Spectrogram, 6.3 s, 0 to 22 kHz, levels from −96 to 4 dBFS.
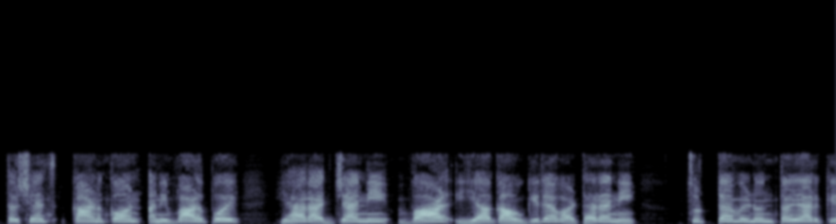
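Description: Dolby Digital compression runs throughout the speech, with nothing above 7 kHz. The band has been narrowed and many frequency lines coded without detail, leaving heavy damage: a dull sound with rough, fluttering noise around tones. That is likely the cause, which fits a bitrate around 40 kbps.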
